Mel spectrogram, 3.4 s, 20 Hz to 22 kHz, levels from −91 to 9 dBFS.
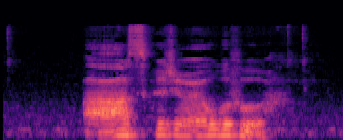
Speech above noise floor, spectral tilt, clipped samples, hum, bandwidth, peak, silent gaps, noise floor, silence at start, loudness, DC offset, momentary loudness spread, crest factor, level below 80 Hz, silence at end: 35 dB; -6.5 dB/octave; under 0.1%; none; 11.5 kHz; -6 dBFS; none; -57 dBFS; 0.85 s; -23 LUFS; under 0.1%; 11 LU; 18 dB; -58 dBFS; 0.65 s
